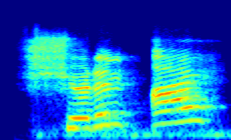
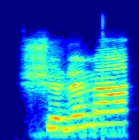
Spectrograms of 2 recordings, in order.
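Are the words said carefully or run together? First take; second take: careful; run together. First: Each word is pronounced separately and clearly. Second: The words blend together into one reduced form. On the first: "you normally say this as shouldn't I?" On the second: "when you say it in a colloquial way"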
